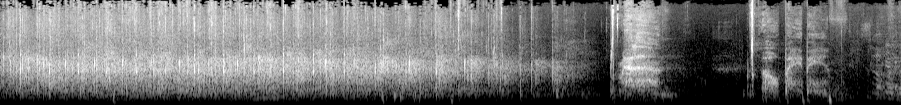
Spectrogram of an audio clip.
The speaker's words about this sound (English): Thanks for clapping so I could have a drink.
